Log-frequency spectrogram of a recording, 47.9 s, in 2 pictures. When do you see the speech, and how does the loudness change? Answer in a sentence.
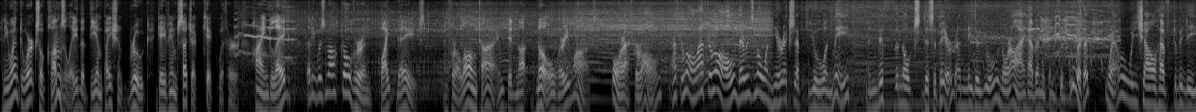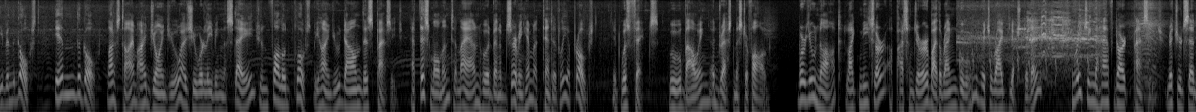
The speech can be heard from 0.0 to 44.8 s, at a steady volume; and briefly from 45.4 to 47.8 s.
